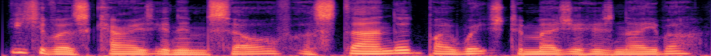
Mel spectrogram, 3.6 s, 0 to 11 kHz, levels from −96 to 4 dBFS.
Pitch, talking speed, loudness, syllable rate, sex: 135 Hz, 235 wpm, -14 LUFS, 5.8 syllables/s, male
